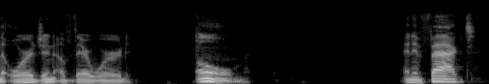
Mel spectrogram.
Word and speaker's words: Om: origin of their word Om. And in fact, it's not really spelled, it's pronounced like O-M, but it's not really spelled that way. They spell it more like A-U-M, like that.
